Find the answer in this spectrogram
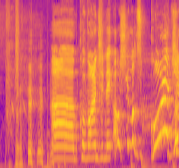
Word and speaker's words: Quvenzhané: Quvenzhané.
